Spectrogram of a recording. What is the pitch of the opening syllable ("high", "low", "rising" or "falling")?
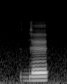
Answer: high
